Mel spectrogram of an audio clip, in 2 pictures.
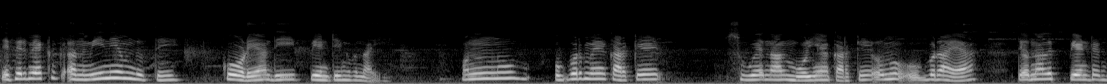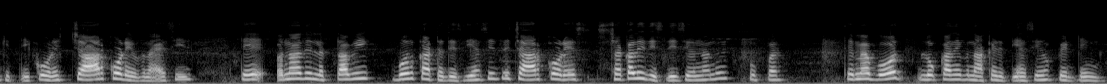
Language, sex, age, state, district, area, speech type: Punjabi, female, 60+, Punjab, Jalandhar, urban, spontaneous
